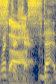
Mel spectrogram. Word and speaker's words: Worcestershire: People want to pronounce that syllable, that silent syllable. They want to say Worcestershire sauce.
